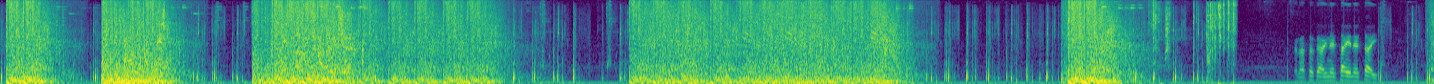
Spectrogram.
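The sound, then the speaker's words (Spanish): Heavy gunfire as shooters fire at a breach, loud sustained bursts of rapid machine-gun volleys in a few long stretches separated by brief pauses, dense and crackling throughout. “Disparad en la brecha. Disparad.”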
